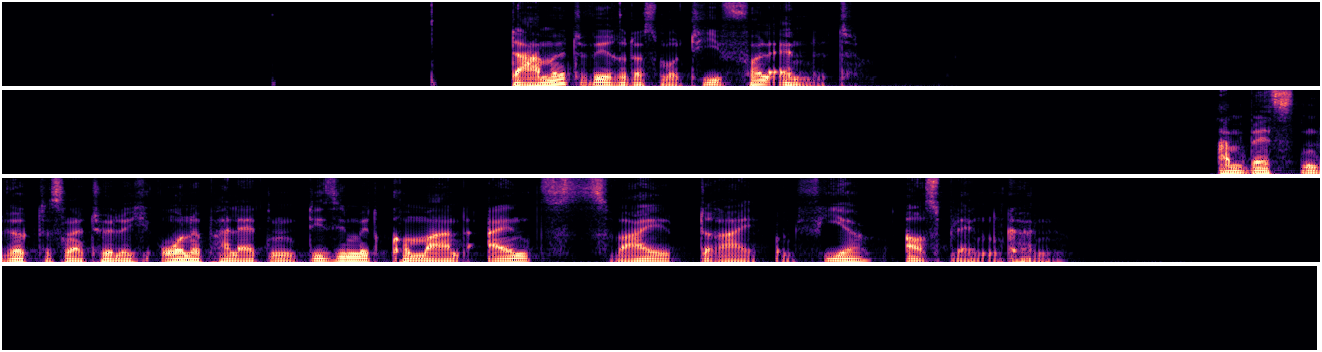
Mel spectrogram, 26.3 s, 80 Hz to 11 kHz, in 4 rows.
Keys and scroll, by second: 5.3 super+-, 7.5 super+0, 10.0 v, 15.5 super+i, 15.8 super+2, 16.0 super+3, 17.0 super+4.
